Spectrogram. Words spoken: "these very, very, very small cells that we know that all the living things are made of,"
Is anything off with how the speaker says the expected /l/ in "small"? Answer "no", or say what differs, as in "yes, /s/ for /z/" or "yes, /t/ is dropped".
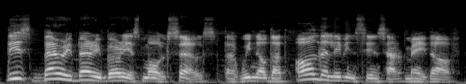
no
